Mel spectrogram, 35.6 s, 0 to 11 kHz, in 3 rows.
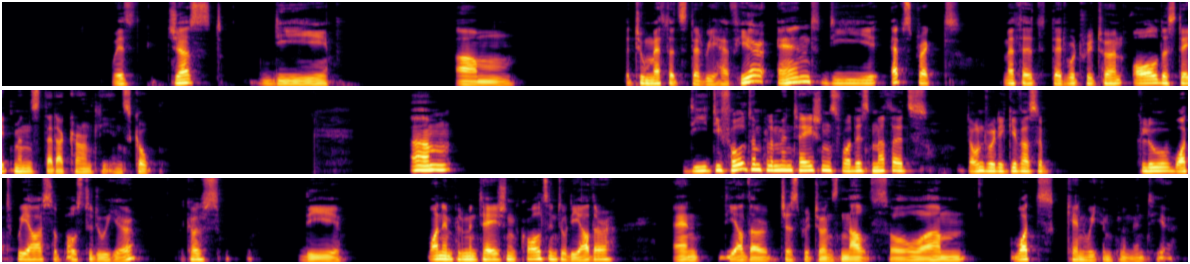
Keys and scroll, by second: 1.7 ctrl+o.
